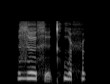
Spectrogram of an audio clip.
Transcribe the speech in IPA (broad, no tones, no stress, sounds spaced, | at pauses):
z œ x ɛ̰ kʰ u ħ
